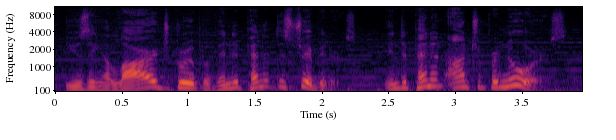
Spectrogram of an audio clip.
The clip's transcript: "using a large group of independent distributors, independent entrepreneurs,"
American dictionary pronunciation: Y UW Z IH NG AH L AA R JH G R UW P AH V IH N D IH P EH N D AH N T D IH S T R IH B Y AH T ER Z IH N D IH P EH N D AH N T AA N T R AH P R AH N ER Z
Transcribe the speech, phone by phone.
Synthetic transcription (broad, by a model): Y UW Z IH NG AH L AA R JH G R UW P AH V IH N D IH P EH N D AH N D IH S T R IH B Y AH T ER Z IH N D IH P EH N D AH N T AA N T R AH P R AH N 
